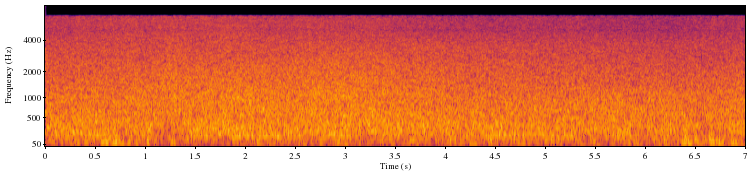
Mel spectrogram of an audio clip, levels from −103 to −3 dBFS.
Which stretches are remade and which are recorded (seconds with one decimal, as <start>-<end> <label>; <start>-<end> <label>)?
0.0-7.0 recorded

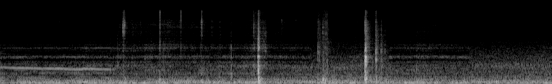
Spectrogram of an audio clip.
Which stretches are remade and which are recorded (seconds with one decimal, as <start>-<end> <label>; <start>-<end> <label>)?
0.0-3.1 remade; 3.1-3.9 recorded; 3.9-4.7 remade; 4.7-5.5 recorded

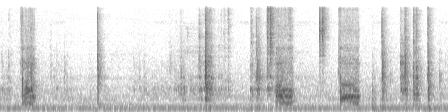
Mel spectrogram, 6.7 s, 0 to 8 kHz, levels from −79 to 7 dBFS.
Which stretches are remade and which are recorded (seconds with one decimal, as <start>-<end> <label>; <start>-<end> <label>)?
0.0-1.0 recorded; 1.0-2.0 remade; 2.0-6.7 recorded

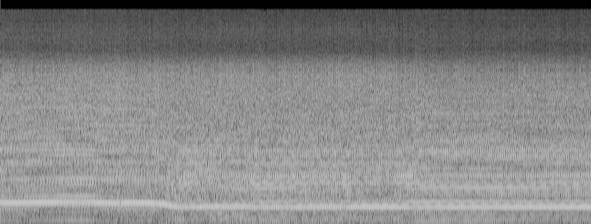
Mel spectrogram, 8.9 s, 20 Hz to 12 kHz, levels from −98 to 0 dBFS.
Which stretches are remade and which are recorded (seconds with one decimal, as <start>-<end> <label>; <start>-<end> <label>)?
0.0-8.9 recorded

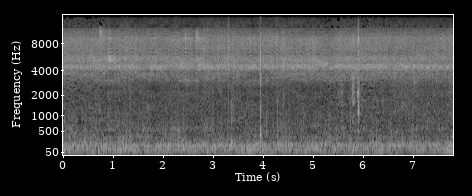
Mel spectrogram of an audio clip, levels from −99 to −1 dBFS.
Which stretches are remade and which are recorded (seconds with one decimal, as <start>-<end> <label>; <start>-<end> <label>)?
0.0-0.8 recorded; 0.8-5.2 remade; 5.2-6.5 recorded; 6.5-7.8 remade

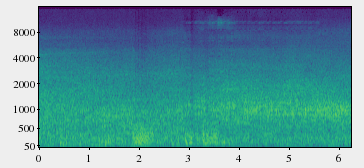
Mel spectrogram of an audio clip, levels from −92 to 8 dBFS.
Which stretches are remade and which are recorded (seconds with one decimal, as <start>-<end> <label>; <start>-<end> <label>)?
0.0-2.9 recorded; 2.9-5.6 remade; 5.6-6.2 recorded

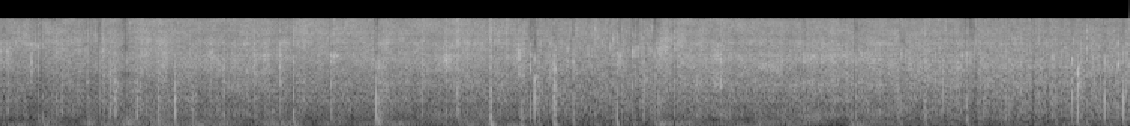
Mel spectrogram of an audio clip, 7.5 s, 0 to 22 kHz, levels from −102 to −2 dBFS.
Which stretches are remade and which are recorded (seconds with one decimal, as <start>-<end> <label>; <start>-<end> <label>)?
0.0-3.5 remade; 3.5-4.4 recorded; 4.4-6.0 remade; 6.0-7.5 recorded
